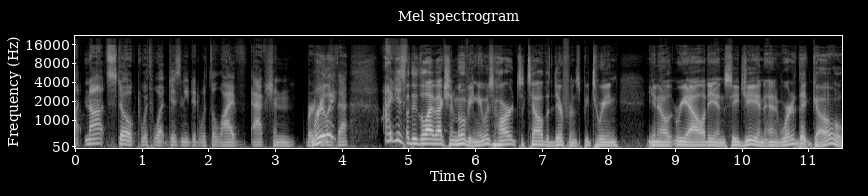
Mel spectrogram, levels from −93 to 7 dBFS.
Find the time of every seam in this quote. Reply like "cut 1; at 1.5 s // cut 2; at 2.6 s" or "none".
cut 1; at 5.0 s // cut 2; at 6.0 s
